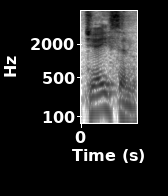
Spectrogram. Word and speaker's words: Jasion: Now, I pronounce the company Jason. Why? Whenever I take a bike from a company, I'm not sure of the pronunciation of the name. I always ask the company rep. I said, "How do you pronounce your name?" And they said, "You can pronounce it two ways, Jason and another way."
